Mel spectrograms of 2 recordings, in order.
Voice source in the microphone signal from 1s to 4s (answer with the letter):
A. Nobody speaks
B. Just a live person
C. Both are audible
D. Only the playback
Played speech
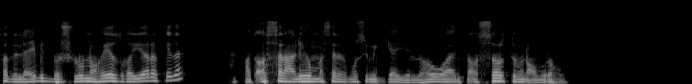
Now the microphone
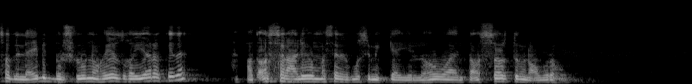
D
